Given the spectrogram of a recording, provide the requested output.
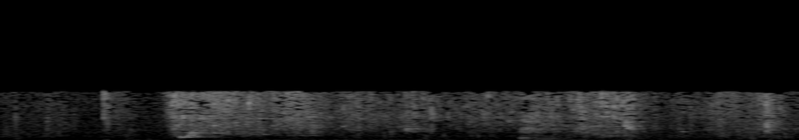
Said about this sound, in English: Put the water on to boil.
